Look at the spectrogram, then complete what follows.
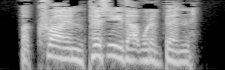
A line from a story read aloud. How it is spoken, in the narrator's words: Chase grumbled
